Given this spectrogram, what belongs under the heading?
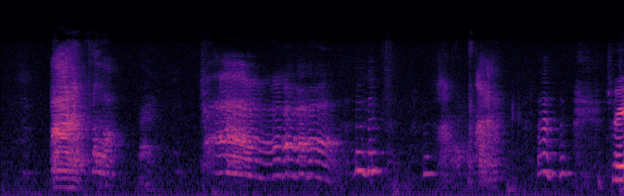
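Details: An infant, taught by his grandmother to fake sneeze, makes short, sharp voiced bursts imitating sneezes, mixed with babbling and laugh-like sounds.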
